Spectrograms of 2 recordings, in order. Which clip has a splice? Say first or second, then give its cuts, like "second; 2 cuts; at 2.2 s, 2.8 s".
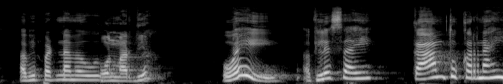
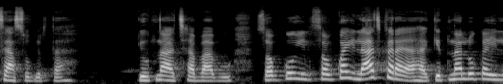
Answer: first; 1 cut; at 3.9 s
